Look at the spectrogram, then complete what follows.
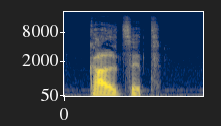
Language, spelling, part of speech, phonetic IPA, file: Polish, kalcyt, noun, [ˈkalt͡sɨt], Pl-kalcyt.ogg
